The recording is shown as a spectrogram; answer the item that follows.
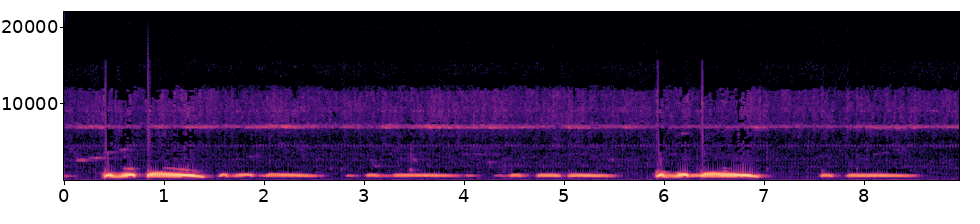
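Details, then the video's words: Cooing of a dove used as a decoy lure, three-coo style: a stuttering pair of notes and a long falling coo, then a string of softer, flatter coos, with the pattern repeating near the end. "เสียงนกเขาสามกุก เสียงนกเขา เสียงนกเขาใช้สำหรับต่อ เสียงนกเขาต่อหมานเข้าเร็ว"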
